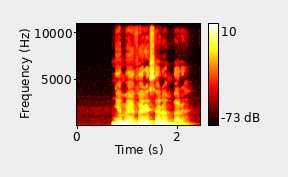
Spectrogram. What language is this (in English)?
Igbo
